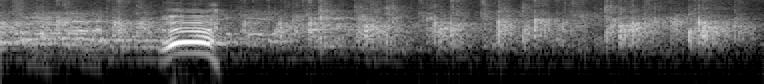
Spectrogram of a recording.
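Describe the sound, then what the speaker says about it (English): Scattered audience clapping at a stand-up comedy show, a loose patter of hands with a shout or laughing voice rising briefly early on, voices murmuring throughout. "you can give a hand also, a clap"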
